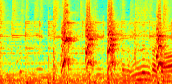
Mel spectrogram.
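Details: A poodle gives sharp, high-pitched barks in quick, excited bursts as its owner plays happily with it, with soft music behind. This is play barking.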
